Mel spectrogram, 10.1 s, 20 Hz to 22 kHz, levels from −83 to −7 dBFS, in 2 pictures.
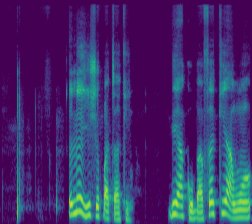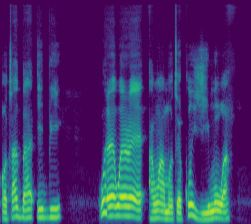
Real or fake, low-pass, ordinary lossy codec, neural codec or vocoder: fake; none; none; autoencoder, 48 kHz, 32 numbers a frame, DAC-VAE, trained on Japanese speech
